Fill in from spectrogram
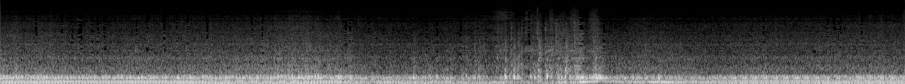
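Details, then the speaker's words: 1967 Ford Galaxie 500 V8, cold first start on its rebuilt old two-barrel carb with a makeshift fuel jug: held at fast idle on the pedal, it stumbles and sags midway, then picks up; won't idle on its own yet. "it's alive power steering's working I'm having to keep my foot on it I'm afraid to let off well she's definitely not ready to idle"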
